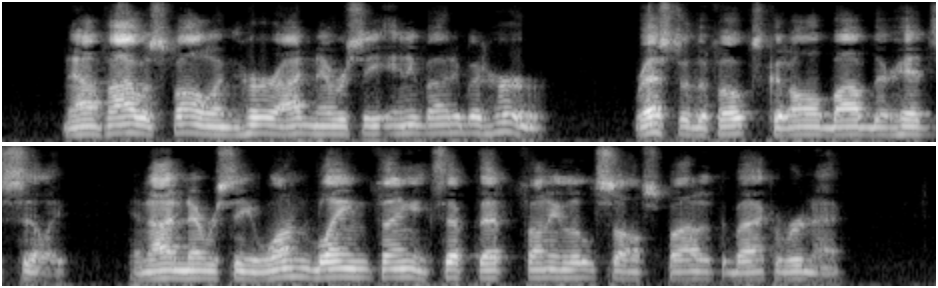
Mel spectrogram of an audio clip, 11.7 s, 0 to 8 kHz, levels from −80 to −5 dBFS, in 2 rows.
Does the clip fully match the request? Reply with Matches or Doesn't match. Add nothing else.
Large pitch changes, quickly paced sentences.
Doesn't match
